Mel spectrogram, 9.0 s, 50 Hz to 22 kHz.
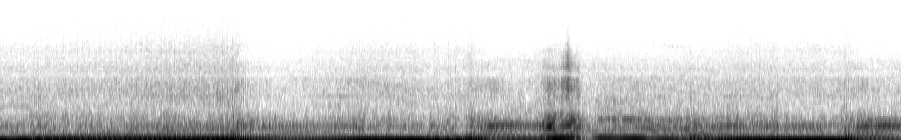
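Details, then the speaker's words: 2014-2018 Subaru Forester XT with built turbo engine (GTX29 turbo), Perrin headers, catless downpipe, and new Invidia Q300 catback, revved: deep, smooth, very quiet drone with no ticking; a suspected exhaust leak was not found with soapy water. "So first off, I thought it was going to be at least a little bit louder, but holy crap, this is super quiet."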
